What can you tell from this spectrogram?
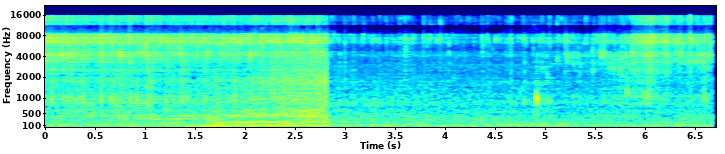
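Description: Water running from a kitchen tap into a drinking glass, its pitch rising as the glass fills, shut off abruptly just under three seconds in. After that, fainter water is poured from the glass into a saucepan of browned chicken bones to make stock.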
